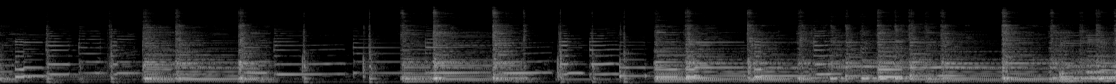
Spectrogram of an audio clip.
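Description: Two acoustic guitars playing an instrumental passage: strummed chords under a picked single-note lead line with some held notes.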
